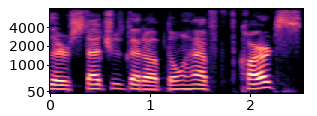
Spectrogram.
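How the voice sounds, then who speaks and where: A man with a fairly high-pitched voice. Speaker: gaming youtuber. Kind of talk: casual monologue. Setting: livestream. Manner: rambling, halting with fillers.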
